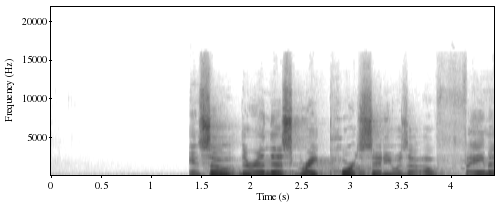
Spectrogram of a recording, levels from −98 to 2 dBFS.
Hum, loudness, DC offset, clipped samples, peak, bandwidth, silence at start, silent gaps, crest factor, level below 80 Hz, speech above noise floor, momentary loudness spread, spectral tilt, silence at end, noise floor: none; -27 LUFS; under 0.1%; under 0.1%; -12 dBFS; 14.5 kHz; 1.4 s; none; 18 dB; -80 dBFS; 52 dB; 12 LU; -4 dB/octave; 0 s; -80 dBFS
